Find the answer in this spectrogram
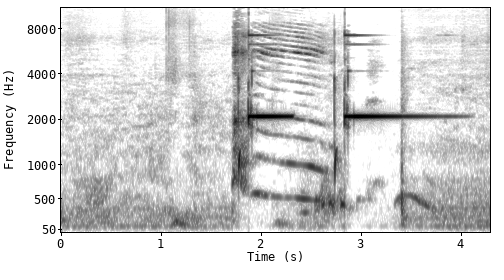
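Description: Two bell-like metallic dings about a second apart. Each is a sharp strike followed by a clear ringing tone, and the second rings on for about a second before fading.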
